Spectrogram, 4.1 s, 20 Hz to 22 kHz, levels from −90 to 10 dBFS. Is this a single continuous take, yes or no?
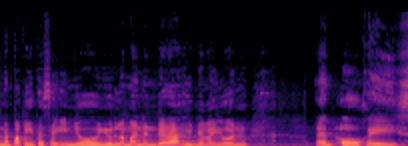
no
